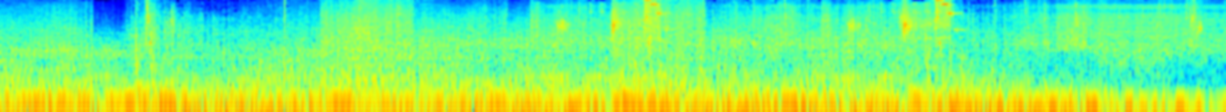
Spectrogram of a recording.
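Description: Loud fireworks sound effect: a continuous deep booming rumble with scattered sharp crackles and pops.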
